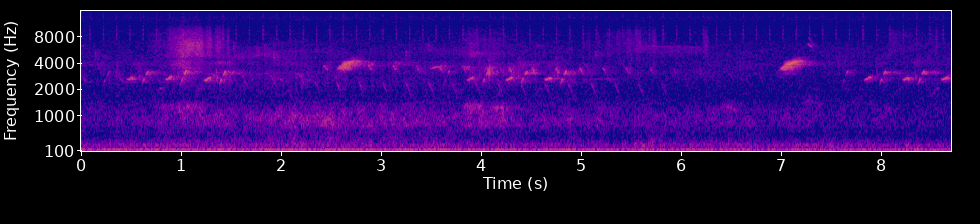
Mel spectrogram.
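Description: A man speaks quietly close by.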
